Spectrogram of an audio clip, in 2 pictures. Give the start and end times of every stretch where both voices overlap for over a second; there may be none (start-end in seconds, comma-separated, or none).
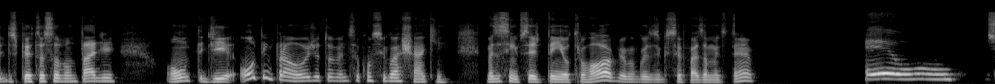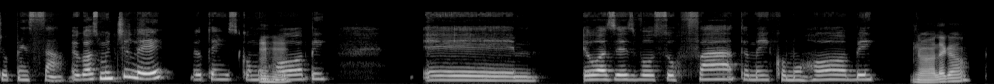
none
